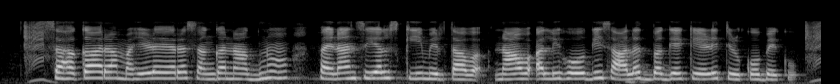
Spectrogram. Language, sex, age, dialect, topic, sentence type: Kannada, female, 18-24, Northeastern, banking, statement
